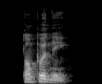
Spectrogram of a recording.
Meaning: 1. to tamp 2. to swab 3. to buffer
- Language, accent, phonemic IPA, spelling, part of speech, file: French, France, /tɑ̃.pɔ.ne/, tamponner, verb, LL-Q150 (fra)-tamponner.wav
